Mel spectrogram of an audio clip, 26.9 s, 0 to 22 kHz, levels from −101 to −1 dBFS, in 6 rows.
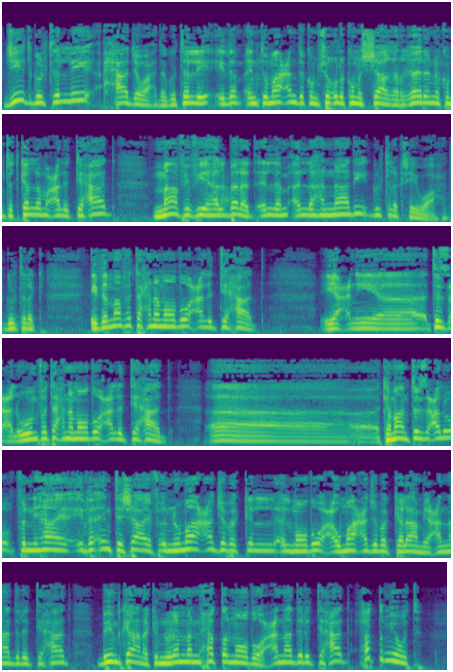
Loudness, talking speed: -20 LUFS, 160 wpm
